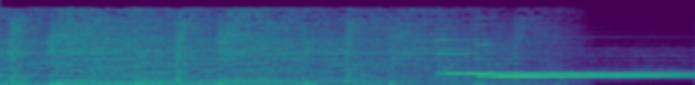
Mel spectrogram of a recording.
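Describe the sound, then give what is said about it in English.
A two-tone doorbell chime rings out, a higher note followed by a lower one that lingers, over a steady rhythmic beat that cuts off as the chime fades. “Someone's at the door.”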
